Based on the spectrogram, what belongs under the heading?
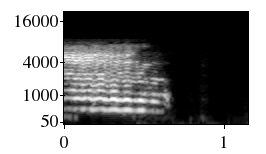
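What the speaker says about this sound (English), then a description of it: "There's the baby goats, huh?" A single short bleat from a baby goat in a farm goat garden, close and clear, lasting about half a second before silence.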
